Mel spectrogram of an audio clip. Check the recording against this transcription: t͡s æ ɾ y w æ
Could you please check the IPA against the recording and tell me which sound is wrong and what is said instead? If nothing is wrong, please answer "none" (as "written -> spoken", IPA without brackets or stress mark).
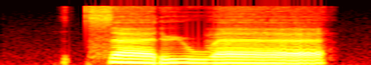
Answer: none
